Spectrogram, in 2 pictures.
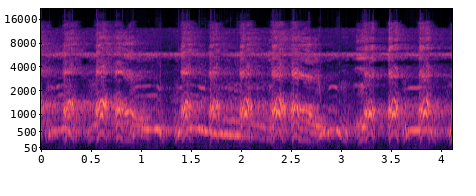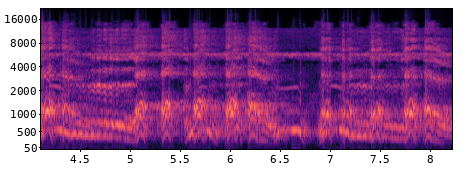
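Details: Barred owls calling in a loud, overlapping chorus of wavering hoots, cackles and sliding, descending wails, with no clear pause, including songs and mating calls.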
